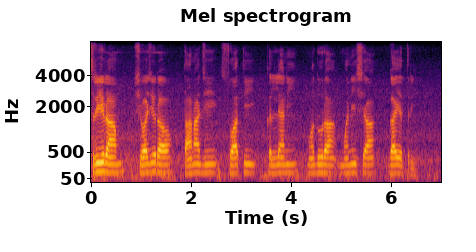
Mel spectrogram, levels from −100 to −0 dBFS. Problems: constant background noise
